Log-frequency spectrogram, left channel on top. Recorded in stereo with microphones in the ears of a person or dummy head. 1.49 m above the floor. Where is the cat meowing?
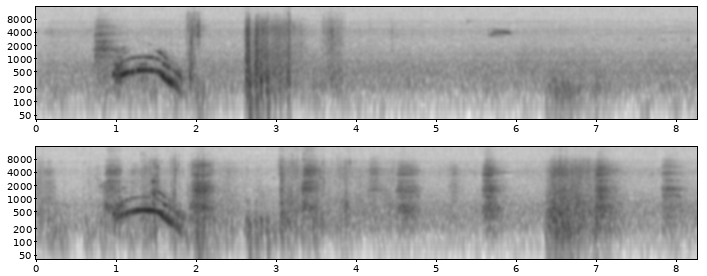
60° left (ahead or behind), 1.8 m; by 1.9 s 15° left (ahead or behind), 1.8 m.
